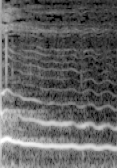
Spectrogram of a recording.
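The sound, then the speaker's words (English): A voice imitates a dog's howl in one loud, sustained, wavering tone that slides slightly downward and holds steady for about a second, with no other speech. “So it went to, and I can't believe this, holy howling.”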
